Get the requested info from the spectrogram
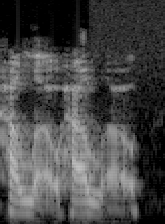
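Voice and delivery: hello rising then falling, up-down swoop each time. Explaining a study on phone dialects, demonstrating a greeting: rising then falling hello. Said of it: "And up, down".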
